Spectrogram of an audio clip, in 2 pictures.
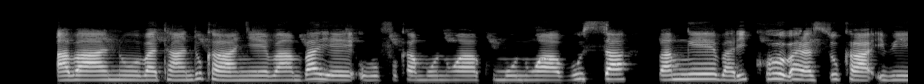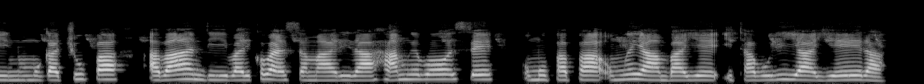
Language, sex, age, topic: Rundi, female, 18-24, education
